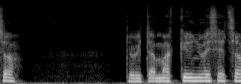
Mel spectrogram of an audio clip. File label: "magu", Welsh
